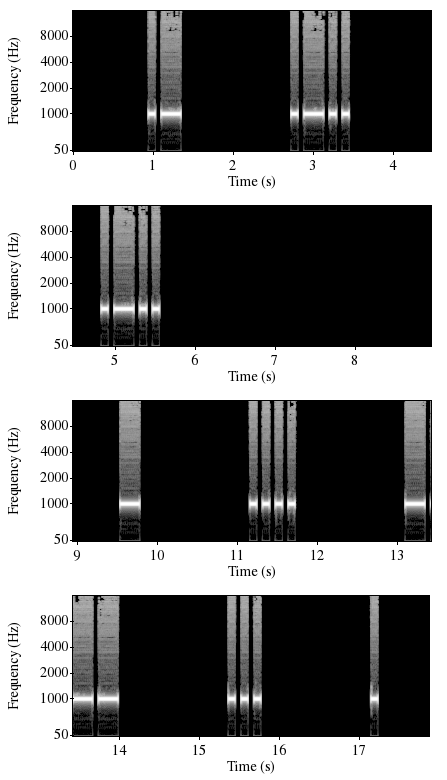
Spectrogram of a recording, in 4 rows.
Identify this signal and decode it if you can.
Morse code, heard as a keyed tone, about 15 wpm, spaced as for 5 wpm, 1000 Hz. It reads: ALL THOSE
